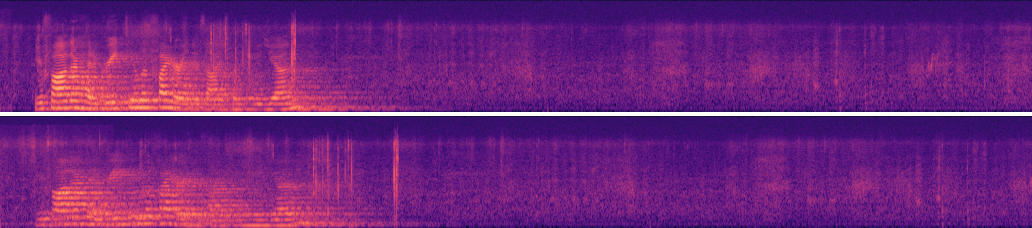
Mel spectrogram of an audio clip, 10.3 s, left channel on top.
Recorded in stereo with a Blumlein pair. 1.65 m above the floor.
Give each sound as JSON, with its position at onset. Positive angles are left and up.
{"t": 0.3, "sound": "a woman speaking", "azimuth_deg": 40, "distance_m": 0.8}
